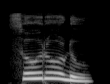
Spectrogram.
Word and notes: ಸೋರೋಡು: sōrōḍu

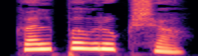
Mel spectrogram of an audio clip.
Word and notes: ಕಳ್ಪವೃಕ್ಷ: kaḷpavřkṣa

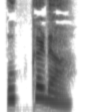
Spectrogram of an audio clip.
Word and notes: ಊಗಾಡು: kannada

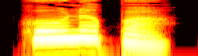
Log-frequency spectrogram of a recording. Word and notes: ಕೌಣಪ: kauṇapa

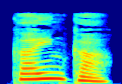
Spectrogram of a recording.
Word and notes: ಕೈಂಕ: Kannada

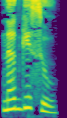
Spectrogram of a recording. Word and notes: ನಗೌಕಸ: nagaukasa

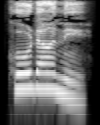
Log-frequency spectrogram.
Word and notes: ಕೋಡಾನೆ: kōḍāne

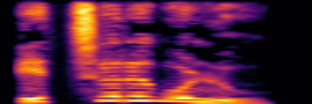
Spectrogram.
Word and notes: ಎಚ್ಚರುಗೇಳು: eccarugēḷu

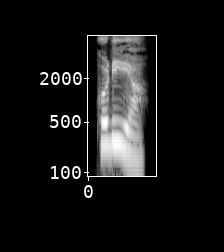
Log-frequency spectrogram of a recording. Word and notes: ಕೊಡಿಯ: koḍiya

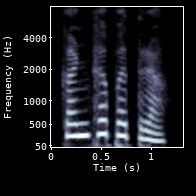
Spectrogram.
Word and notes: ಕಂಠಪತ್ರ: kaṇṭapatra

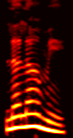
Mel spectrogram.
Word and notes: ಲಲಾಮೆ: lalāme

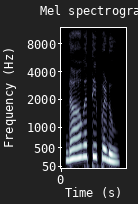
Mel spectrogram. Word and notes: ಧಾವತಿಪಡು: kannada

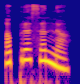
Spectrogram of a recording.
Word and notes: ಅಪ್ರಸನ್ನ: aprasanna

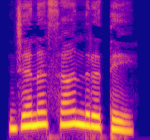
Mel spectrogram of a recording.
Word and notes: ಜನಸಾಂದ್ರತೆ: Kannada

